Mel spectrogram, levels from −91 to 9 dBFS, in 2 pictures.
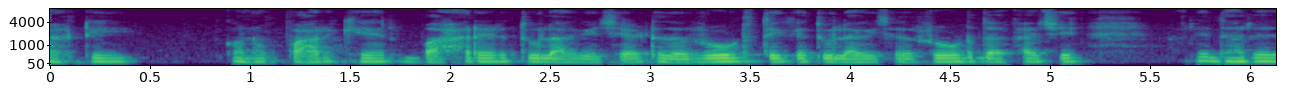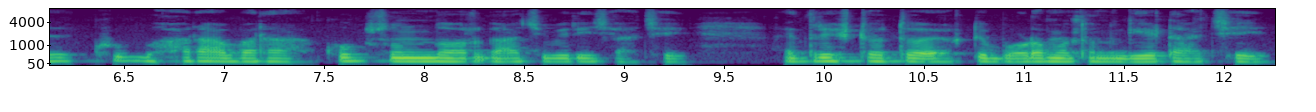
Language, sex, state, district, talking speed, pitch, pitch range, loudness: Bengali, male, West Bengal, Jhargram, 145 wpm, 130 Hz, 125-135 Hz, -19 LUFS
